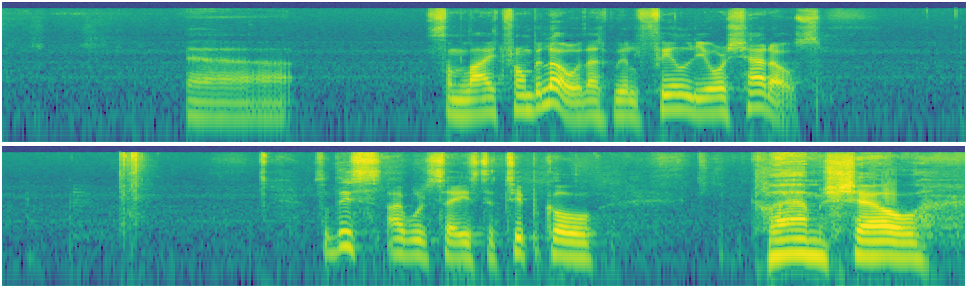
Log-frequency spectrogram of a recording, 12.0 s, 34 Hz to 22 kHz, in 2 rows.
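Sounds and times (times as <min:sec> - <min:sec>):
camera shutter click: 0:06.7 - 0:07.0.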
